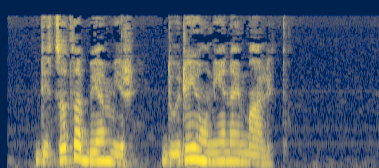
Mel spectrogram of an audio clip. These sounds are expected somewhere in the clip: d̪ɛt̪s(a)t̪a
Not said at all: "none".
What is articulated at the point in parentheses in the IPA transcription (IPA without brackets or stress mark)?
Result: a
